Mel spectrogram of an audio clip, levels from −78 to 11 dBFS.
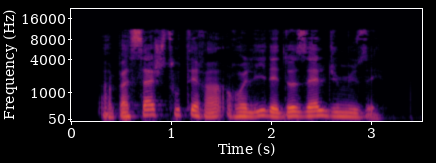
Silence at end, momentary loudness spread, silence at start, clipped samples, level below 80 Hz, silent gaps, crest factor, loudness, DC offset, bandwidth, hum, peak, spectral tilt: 0.4 s; 13 LU; 0.3 s; under 0.1%; -54 dBFS; none; 16 dB; -29 LUFS; under 0.1%; 11.5 kHz; none; -14 dBFS; -5 dB/octave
